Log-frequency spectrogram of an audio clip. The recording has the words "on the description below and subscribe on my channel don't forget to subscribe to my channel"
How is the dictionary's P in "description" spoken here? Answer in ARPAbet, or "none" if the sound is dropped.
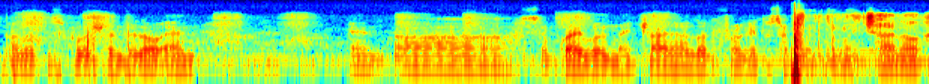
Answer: none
